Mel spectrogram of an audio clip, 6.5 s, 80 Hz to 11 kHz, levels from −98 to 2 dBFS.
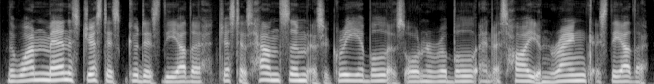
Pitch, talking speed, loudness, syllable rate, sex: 205 Hz, 230 wpm, -16 LUFS, 5.7 syllables/s, female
